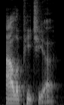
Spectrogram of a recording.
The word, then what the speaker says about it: alopecia: Okay, uh, I think it's pronounced alopecia. We'll just go with that.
